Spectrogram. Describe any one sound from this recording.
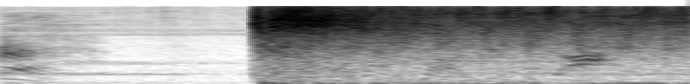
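Electricity crackles and hisses loudly.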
